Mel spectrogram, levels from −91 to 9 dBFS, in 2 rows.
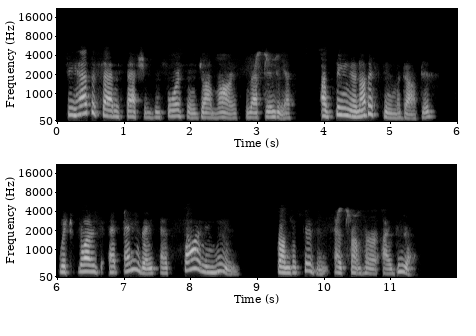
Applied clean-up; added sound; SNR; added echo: neural mask model Resemble Enhance denoiser.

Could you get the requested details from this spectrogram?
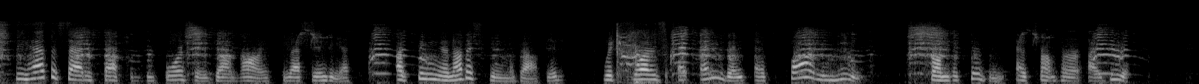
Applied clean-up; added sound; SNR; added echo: neural mask model RNNoise.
